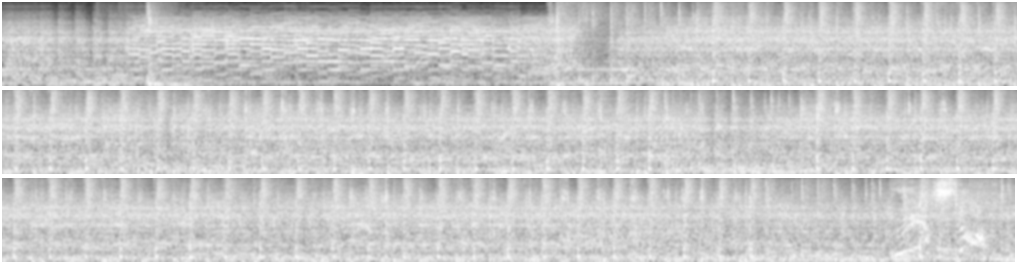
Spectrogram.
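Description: Heavy metal band playing live with distorted electric guitars, bass and drums. For the first four seconds the guitars play alone without drums. Then the drums and full band come in and play on to the end.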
